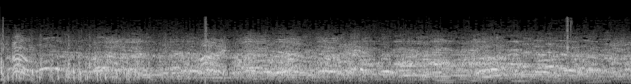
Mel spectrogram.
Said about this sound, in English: They were just entering the town when they saw smoke pouring out of a building and a crowd of people running with pails of water. A fire, Tonto. Building right down there.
